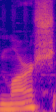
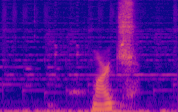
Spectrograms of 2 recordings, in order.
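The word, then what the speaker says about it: Marche: But Marsh is the, I think that's how you pronounce it, Marsh. March. I usually say Marsh.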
